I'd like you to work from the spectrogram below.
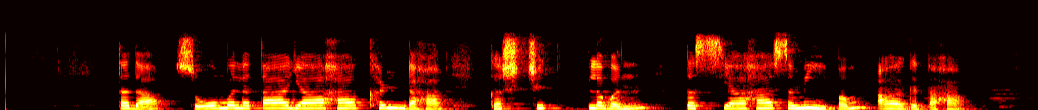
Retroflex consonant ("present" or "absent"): present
